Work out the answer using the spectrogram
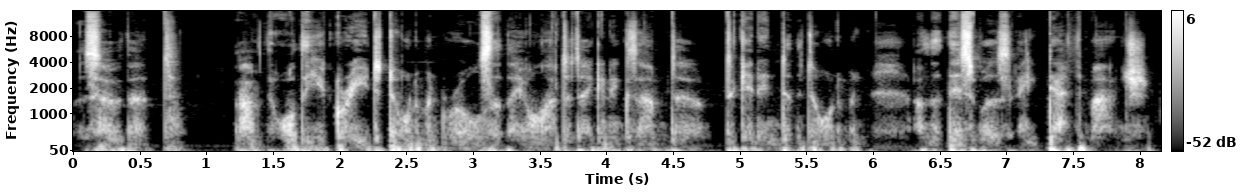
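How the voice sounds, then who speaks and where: Someone whispering asmr right up on the mic, breathy and crisp, super dry sound, just chatting through a story. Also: dry recording. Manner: hushed, close, conversational retelling. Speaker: ASMR host. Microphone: close, dry microphone.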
